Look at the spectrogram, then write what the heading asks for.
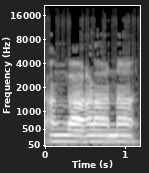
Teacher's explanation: ये पंचमाक्षर जो होते हैं, पांचवें अक्षर अंगा, अणा, ना, ये सब किससे बोले जाते हैं, नासिका से बोले जाते हैं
